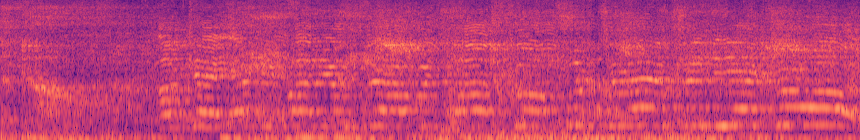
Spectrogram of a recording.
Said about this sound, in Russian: Вот одна из них орёт, у которой лифчик развязался. Вот избыток чувств.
